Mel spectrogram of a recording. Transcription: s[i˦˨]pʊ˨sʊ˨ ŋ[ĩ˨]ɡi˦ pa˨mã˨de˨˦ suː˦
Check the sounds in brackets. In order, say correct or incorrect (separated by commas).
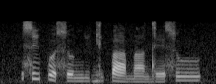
incorrect, incorrect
